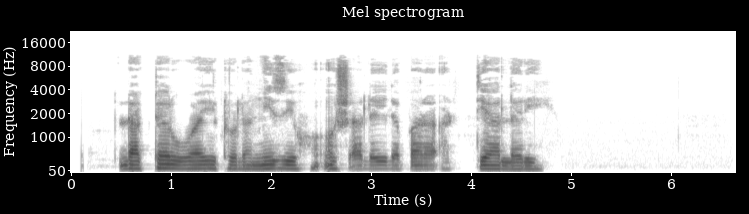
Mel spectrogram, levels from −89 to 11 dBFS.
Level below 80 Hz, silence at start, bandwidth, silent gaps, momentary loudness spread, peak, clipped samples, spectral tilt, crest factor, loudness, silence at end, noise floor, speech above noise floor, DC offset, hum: -54 dBFS; 0.5 s; 11.5 kHz; none; 10 LU; -4 dBFS; under 0.1%; -5.5 dB/octave; 24 dB; -26 LUFS; 1.95 s; -76 dBFS; 51 dB; under 0.1%; none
